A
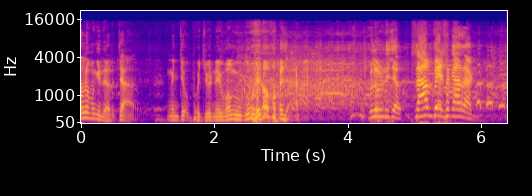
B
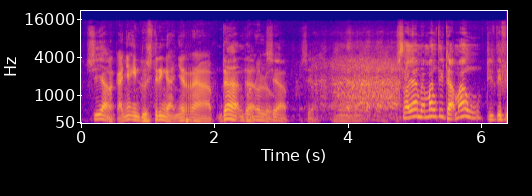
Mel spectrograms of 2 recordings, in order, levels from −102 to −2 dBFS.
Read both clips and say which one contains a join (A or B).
B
